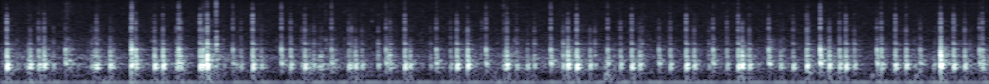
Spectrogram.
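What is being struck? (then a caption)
Painted wooden box. Long nails scratch and tap the wooden side panels of a closed, medium-sized white painted wooden tea box with a glass lid, filled with tea bags. The result is a quiet, steady stream of rapid, dry, short clicks and light scratches with a woody midrange tone, over a faint constant low hum.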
